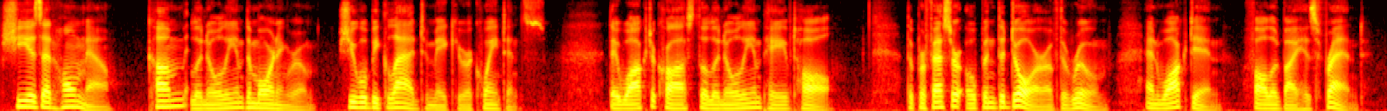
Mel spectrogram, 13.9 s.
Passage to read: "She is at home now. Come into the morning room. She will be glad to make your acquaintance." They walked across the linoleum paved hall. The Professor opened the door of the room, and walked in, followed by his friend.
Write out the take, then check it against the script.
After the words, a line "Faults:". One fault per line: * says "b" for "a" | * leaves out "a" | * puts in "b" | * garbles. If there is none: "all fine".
"She is at home now. Come linoleum the morning room. She will be glad to make your acquaintance." They walked across the linoleum paved hall. The Professor opened the door of the room, and walked in, followed by his friend.
Faults:
* says "linoleum" for "into"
